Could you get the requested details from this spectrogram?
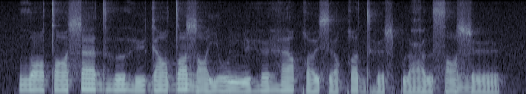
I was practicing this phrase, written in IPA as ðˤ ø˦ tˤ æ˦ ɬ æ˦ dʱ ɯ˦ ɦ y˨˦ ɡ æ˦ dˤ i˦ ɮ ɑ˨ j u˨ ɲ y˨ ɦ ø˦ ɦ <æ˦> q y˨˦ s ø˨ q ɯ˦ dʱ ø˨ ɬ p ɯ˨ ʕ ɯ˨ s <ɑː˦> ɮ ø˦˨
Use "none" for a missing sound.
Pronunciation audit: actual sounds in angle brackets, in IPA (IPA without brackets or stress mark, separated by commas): æ˦, ɑ˦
